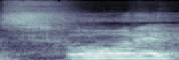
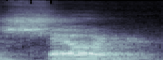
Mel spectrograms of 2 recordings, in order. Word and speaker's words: 셰올: 자, 수월의 뱃속에서 수월, 셰올, 발음은 셰올인데 음부, 저승, 죽음이란 말입니다.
